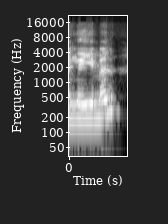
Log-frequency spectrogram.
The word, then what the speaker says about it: Lehman: I did an interview with Ari Lehman, rhymes with Demon.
